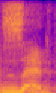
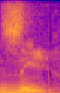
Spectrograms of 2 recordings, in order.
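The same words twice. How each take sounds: First: The letter is said the British way. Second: The letter is said the American way. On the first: "In Europe and in the U K, we pronounce it Z" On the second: "In America, you guys pronounce it Z"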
